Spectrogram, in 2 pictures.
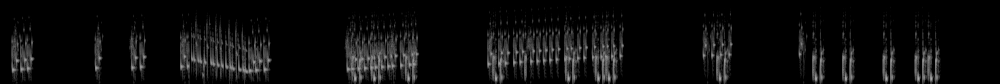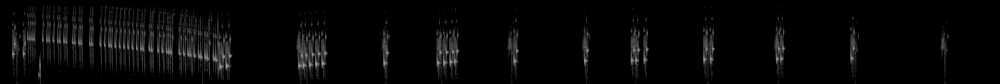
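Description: Short electronic chimes and rising tones play in quick bursts.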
